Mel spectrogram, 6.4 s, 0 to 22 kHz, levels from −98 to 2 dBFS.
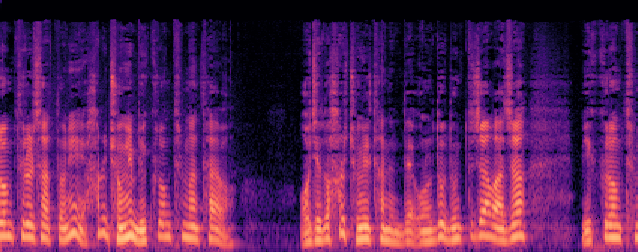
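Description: Speech with a sudden gain jump of about 5 dB from 1.08 to 1.51 s, likely from an unramped level change. Background noise steps up too, unlike gradual AGC.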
